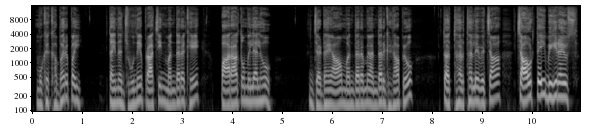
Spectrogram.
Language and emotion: Sindhi, fearful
